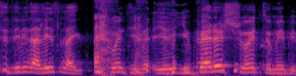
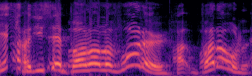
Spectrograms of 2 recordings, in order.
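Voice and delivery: high, louder pushing question; exasperated high retelling; retold insistent question; 10 semitones higher, 4 dB louder than usual. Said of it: "I was like".

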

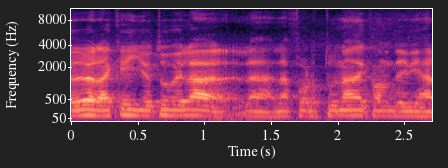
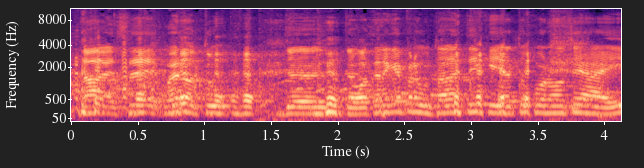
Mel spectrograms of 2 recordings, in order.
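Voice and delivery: real laughter, higher and louder, words breaking through giggles; laughing while talking; 4 semitones higher, 8 dB louder than usual. Real, not acted. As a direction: talk through helpless laughter. Laughing at friend's teasing.

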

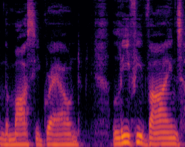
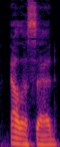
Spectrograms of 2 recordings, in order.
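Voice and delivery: usual speaking voice

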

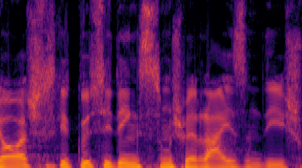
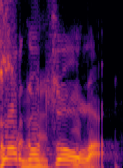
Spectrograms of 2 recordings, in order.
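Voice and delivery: excited exclaim; 10 semitones higher than usual. Pretend. Mock exclaiming cheese name.

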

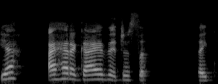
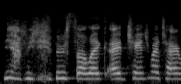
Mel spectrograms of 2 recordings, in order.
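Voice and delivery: usual speaking voice

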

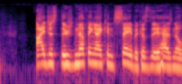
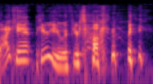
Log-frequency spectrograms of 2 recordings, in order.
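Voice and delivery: ordinary talk

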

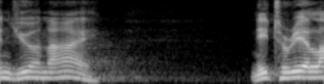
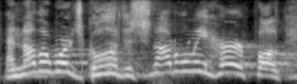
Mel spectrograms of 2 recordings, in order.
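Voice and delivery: preached shout; 11 semitones higher, 9 dB louder than usual. Retold or imitated. Preacher paraphrases Adam blaming God.

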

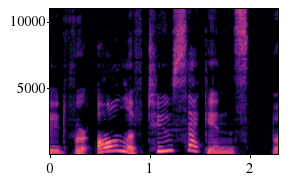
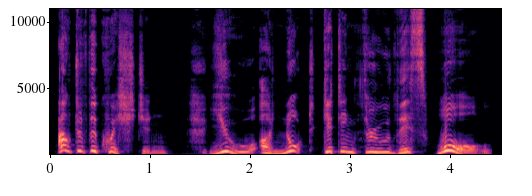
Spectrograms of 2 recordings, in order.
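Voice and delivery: higher, louder indignant hero; haughty hero; 6 semitones higher, 8 dB louder than usual. Acted. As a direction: refuse with lofty indignation. Haughty hero refuses loudly.

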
